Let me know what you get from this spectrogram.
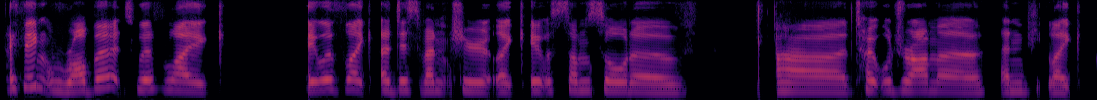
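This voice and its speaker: Giggly woman with a smooth voice. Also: mid-range voice, steady tone, unhurried, fairly bright tone, no room sound. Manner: giggly, scattered storytelling. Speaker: voice actor. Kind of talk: casual guest talk. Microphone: video call.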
